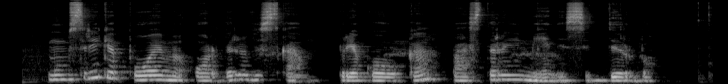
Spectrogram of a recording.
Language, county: Lithuanian, Vilnius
